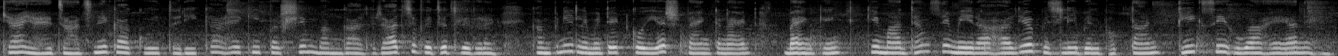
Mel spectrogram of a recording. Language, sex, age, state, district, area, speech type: Hindi, female, 18-30, Madhya Pradesh, Narsinghpur, rural, read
